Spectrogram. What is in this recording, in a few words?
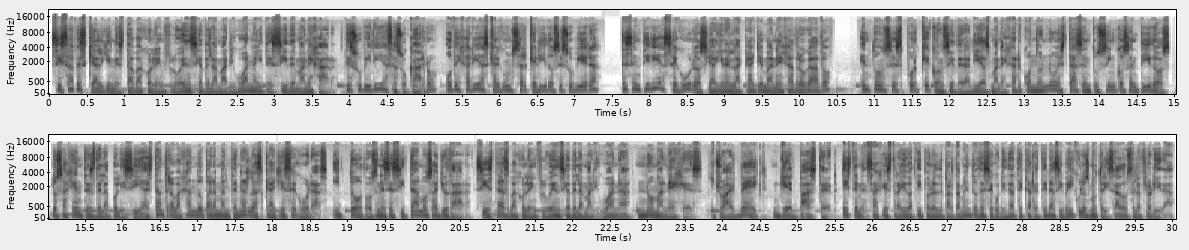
Radio Spanish TRAFFIC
